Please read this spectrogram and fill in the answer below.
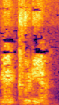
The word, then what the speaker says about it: Mancunia: And I think we're going to be examining the state of Union in Mancunia. Is that how you say it? – People's Republic of Mancunia.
